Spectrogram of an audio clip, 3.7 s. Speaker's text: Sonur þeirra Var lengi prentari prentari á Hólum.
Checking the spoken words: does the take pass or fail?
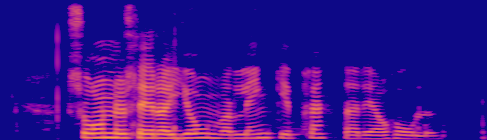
fail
